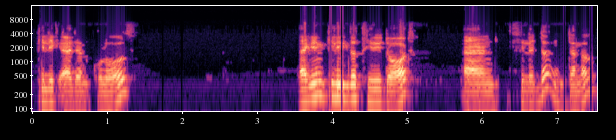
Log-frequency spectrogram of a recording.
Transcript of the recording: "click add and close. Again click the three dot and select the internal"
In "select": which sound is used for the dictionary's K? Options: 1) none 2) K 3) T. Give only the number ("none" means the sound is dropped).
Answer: 1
